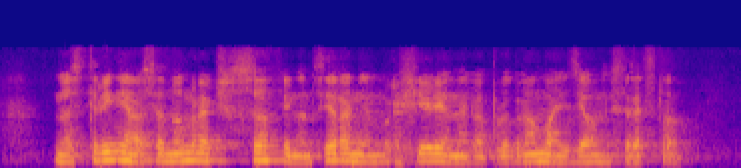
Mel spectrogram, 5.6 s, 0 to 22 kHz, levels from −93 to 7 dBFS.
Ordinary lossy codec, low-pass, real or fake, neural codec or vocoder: AAC, 24 kbps; 14.4 kHz; fake; codec, 32 kHz, 1.9 kbps, SNAC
